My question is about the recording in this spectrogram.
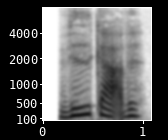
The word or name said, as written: hvidgarve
